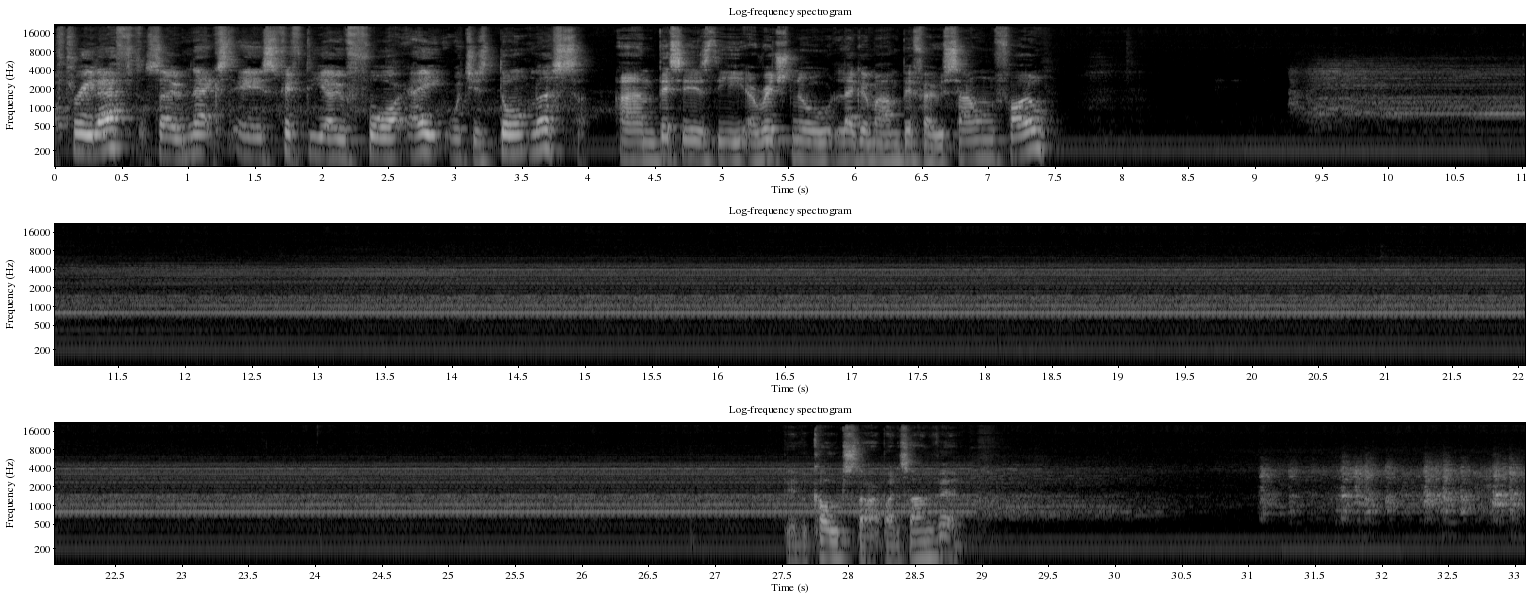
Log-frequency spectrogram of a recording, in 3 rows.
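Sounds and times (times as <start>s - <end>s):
diesel locomotive engine idling: 31.1s - 33.0s.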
